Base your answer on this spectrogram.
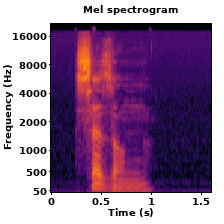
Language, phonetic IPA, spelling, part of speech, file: Polish, [ˈsɛzɔ̃n], sezon, noun, Pl-sezon.ogg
